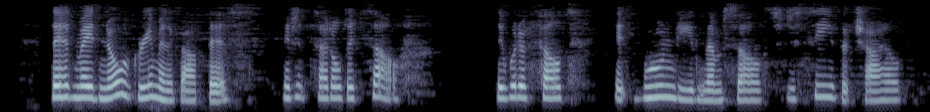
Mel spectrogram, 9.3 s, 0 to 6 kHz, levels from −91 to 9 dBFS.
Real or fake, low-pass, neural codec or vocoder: real; 5.4 kHz; none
